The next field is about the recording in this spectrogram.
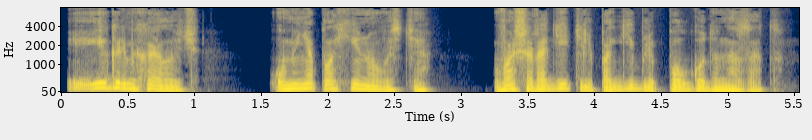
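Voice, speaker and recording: A man's voice: a little fast, breathy edge, no echo, studio quality. A man voicing a flustered, evasive middle-aged male doctor who speaks in a nervous, raised voice. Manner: nervous, high-pitched and excited.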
